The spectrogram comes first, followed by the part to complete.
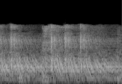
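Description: A steady, loud rushing noise: a cartoon sound effect of a spaceship in trouble, easing slightly near the end.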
